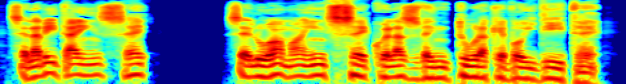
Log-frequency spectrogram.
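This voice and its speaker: A man's voice: medium pitch, dry recording, studio quality, natural voice. A man voicing an indignant young male professor who scolds and mocks with emphatic reproach.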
